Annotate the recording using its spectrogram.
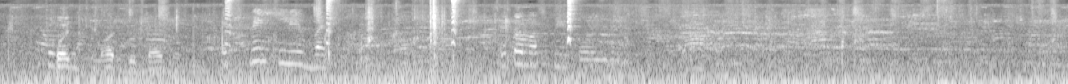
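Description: A young child speaks in a high voice close by.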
